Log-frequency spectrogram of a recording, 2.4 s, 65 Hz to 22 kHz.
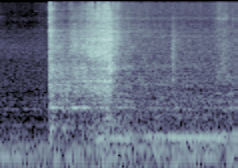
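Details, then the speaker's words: Kia Sorento 5-speed manual after clutch replacement, on the lift with wheels off the ground: engine idles evenly while shifting through all gears, one wheel spinning and whirring; no grinding, shifts cleanly. "so it flawlessly runs through the gears no problem there at all"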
